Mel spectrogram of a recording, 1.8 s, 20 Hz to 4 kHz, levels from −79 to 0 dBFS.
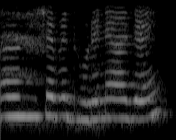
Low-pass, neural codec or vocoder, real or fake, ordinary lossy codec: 3.6 kHz; none; real; none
